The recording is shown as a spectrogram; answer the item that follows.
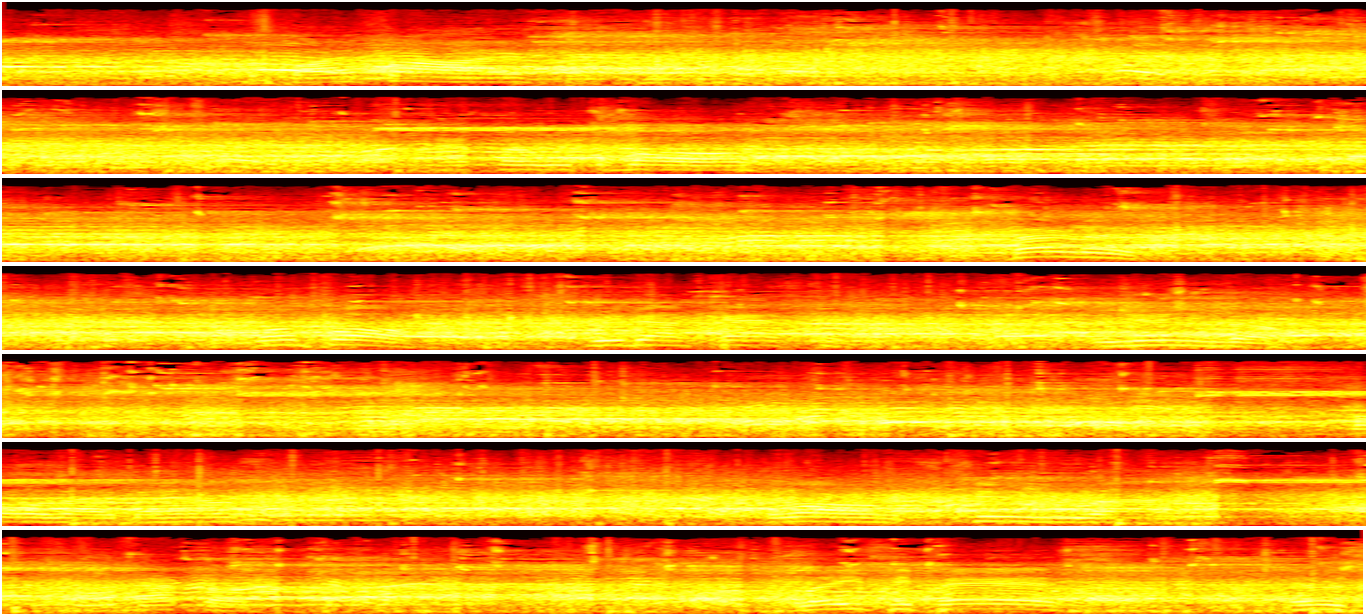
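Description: A basketball bouncing on a hardwood gym floor as it is dribbled up the court, with players' and spectators' voices going on throughout.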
